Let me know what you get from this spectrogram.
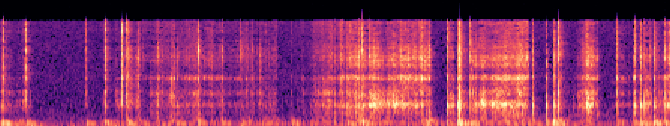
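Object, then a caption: Hard plastic game case. Long nails scratch and tap the ridged top of a closed, hollow blue hard plastic Battleship game case. Quick, dry clicks and raspy scrapes come close together with no ring. The scratching builds into denser, louder stretches in the second half.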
